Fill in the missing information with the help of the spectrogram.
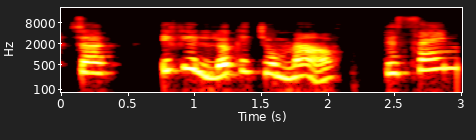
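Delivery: ordinary delivery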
